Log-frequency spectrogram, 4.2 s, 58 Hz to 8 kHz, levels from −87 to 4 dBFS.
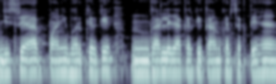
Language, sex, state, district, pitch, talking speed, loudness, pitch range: Hindi, male, Bihar, West Champaran, 120 Hz, 200 wpm, -15 LUFS, 115-120 Hz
